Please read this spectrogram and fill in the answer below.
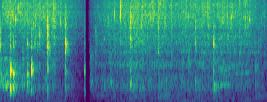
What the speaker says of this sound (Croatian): ja sam sipala ovde malo ulja i tu ćemo propržiti šargarepu i crni luk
